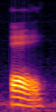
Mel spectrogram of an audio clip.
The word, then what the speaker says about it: I'll: and did you notice the contraction aisle again pronounced with the aw as in law vowel reduced to all all all all and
